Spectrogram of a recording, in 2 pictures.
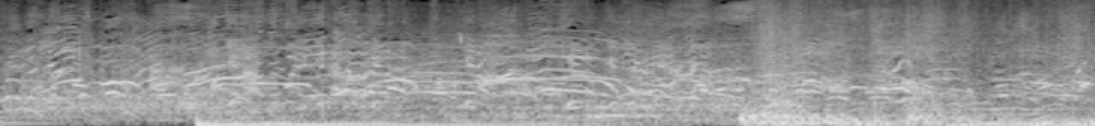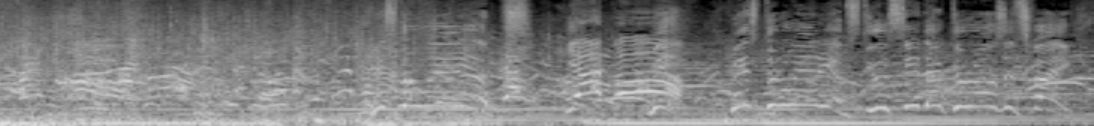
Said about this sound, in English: It's my leg. They trampled me. I think it's broken. Well, try to get over here, under the stage. It'll get you out of the stampede. Come on! There's too many people.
